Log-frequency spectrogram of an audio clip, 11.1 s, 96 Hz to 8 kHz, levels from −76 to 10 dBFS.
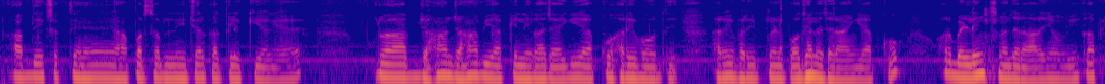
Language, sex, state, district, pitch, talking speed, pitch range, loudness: Hindi, male, Bihar, Jahanabad, 130 Hz, 195 wpm, 125-140 Hz, -32 LUFS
